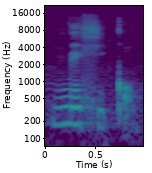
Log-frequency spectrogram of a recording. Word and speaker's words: México: Se representa para sílabas que van a sonar a ja, je, ji, jo, ju. La grafía fácilmente será la J. En algunas palabras será la G. Y en otras puede ser hasta la X, como la palabra México.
